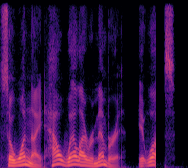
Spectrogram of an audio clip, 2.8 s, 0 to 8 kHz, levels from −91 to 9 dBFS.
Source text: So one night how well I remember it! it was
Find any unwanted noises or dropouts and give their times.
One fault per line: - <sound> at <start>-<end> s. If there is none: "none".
- dropout at 2.3-2.5 s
